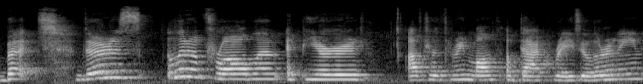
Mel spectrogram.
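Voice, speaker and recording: A woman speaks at a fairly slow pace with an American accent. Noticeable background noise runs behind her. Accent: non-native, learned American pronunciation. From Ukraine. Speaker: English learning vlogger. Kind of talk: casual talk to camera.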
